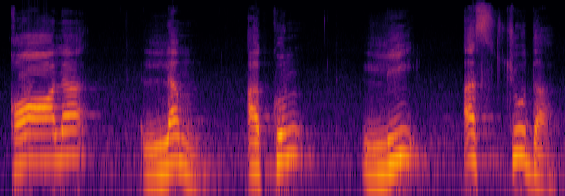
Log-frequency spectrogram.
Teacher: لم اکن میں نون ساکن ہے، اسے لی اسجدہ کے لام کے ساتھ ملائیں گے اور لام کی آواز کو ادا کیا جائے گا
